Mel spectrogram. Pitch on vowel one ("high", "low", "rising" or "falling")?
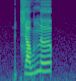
rising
